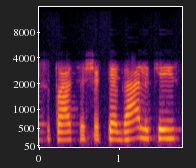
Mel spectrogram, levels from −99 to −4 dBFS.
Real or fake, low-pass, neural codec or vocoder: real; 14.4 kHz; none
